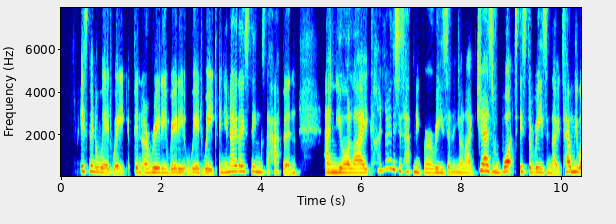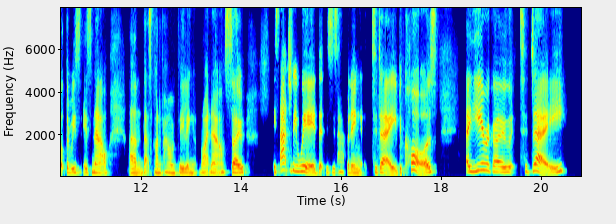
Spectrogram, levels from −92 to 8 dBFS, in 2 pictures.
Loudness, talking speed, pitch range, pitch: -18 LUFS, 195 wpm, 195-255 Hz, 220 Hz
